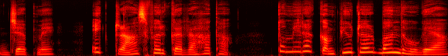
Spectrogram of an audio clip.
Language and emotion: Urdu, sad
